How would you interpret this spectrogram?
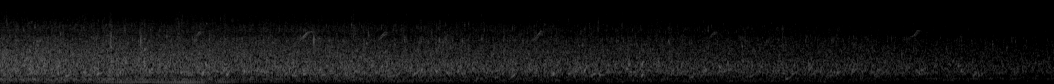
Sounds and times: river 0:00.0 - 0:10.5

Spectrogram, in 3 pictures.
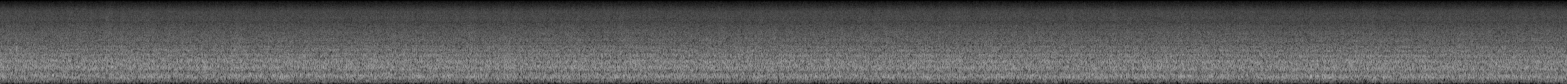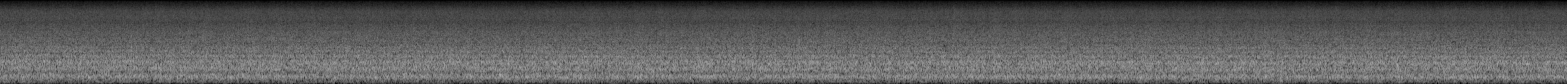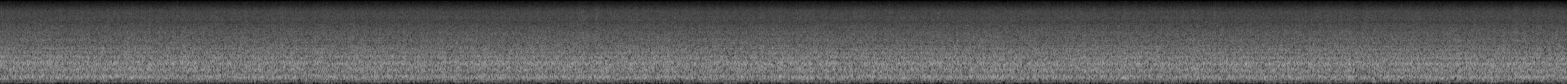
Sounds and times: waterfalls in the distance 0:00.0 - 0:47.0

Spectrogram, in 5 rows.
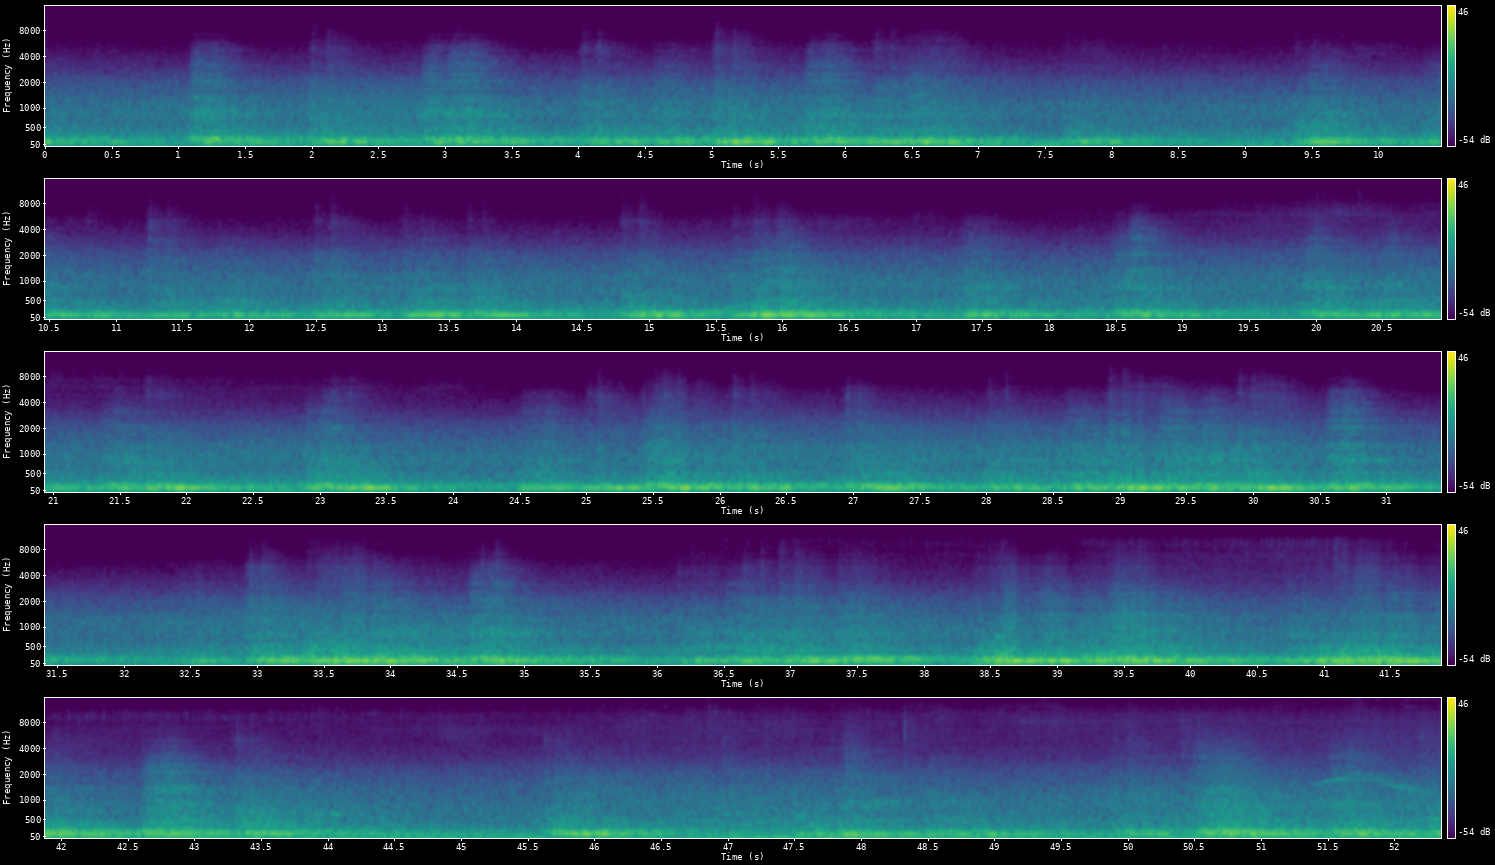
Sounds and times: traffic noise under the bridge 0:00.0 - 0:52.3

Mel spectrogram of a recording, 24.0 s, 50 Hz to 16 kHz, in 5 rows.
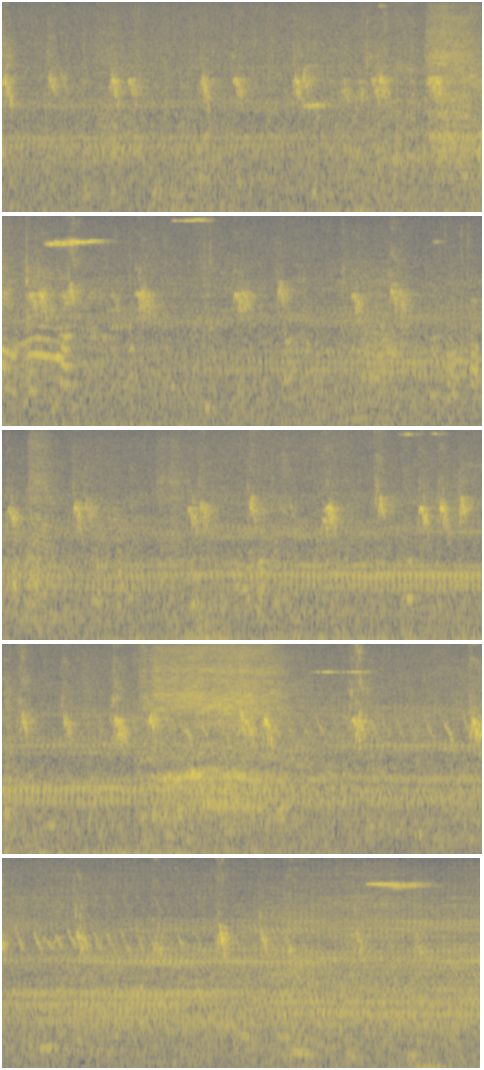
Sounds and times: wind 0:00.0 - 0:23.9
boat squeaking and creaking at the quai wall 0:03.1 - 0:06.0
boat squeaking and creaking at the quai wall 0:15.7 - 0:17.9

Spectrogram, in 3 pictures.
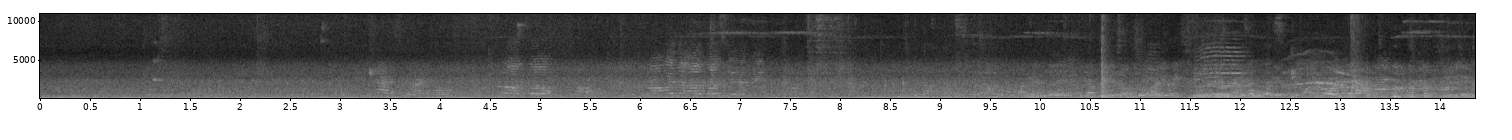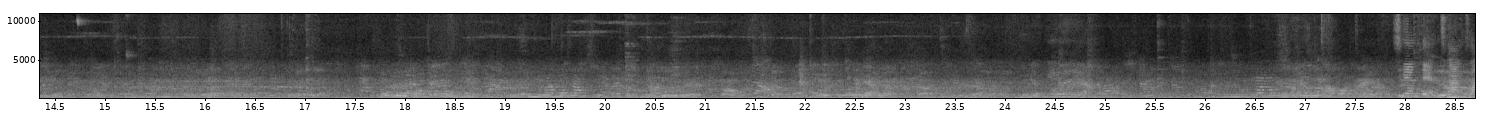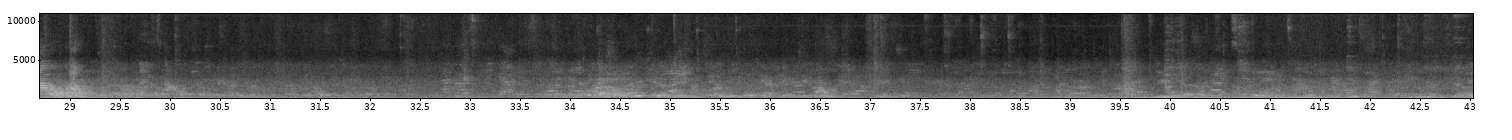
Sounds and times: Traffic Sound 0:00.0 - 0:43.0

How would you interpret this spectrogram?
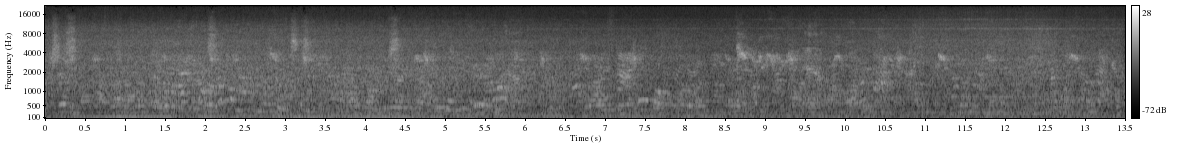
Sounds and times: older people in the chat 0:00.0 - 0:13.5
Traffic Sound 0:00.0 - 0:13.5
Birds singing 0:08.2 - 0:13.5

